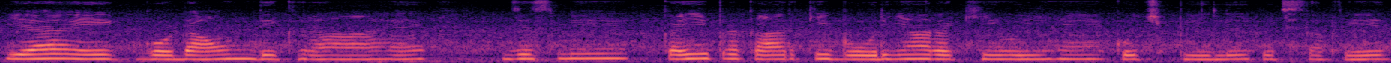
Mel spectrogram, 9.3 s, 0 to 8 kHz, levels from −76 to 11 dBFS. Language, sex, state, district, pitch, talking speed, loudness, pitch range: Hindi, male, Madhya Pradesh, Dhar, 195 Hz, 115 wpm, -16 LUFS, 190-205 Hz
